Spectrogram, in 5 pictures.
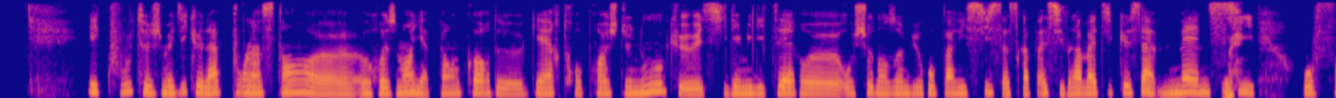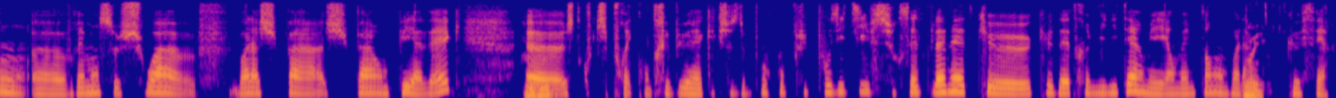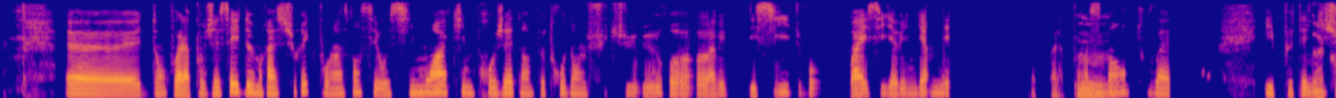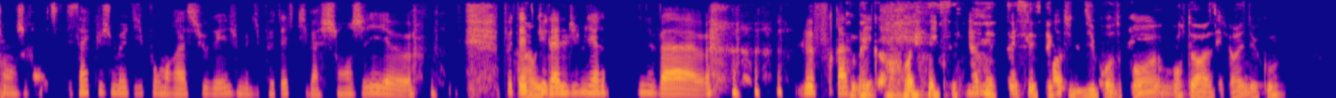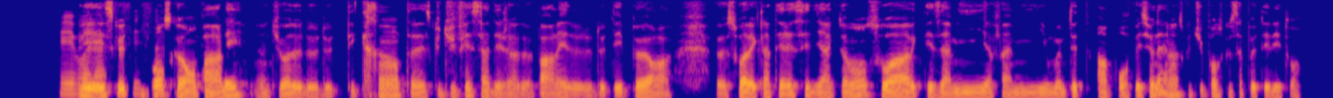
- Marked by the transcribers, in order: stressed: "même si"; blowing; chuckle; laughing while speaking: "D'accord. Ouais, c'est"; laugh
- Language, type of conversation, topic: French, podcast, As-tu eu peur, et comment as-tu réussi à la surmonter ?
